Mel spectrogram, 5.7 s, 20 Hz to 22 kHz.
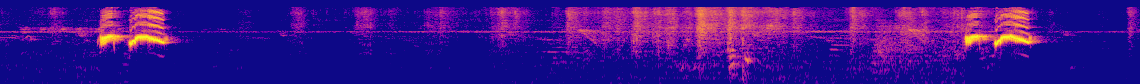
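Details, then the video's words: Female red-whiskered bulbul singing early in the 2022 season to stir males into song: two loud, brief double-noted whistled phrases about four seconds apart, with faint murmur and rustling between them. "Tiếng chim Chào mào mái hót kích trống đầu mùa 2022"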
